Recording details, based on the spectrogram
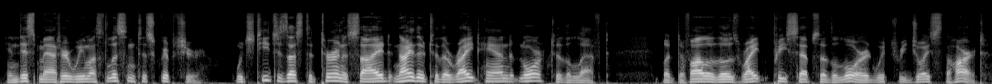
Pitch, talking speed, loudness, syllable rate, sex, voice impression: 120 Hz, 220 wpm, -19 LUFS, 5.5 syllables/s, male, masculine, slightly middle-aged, slightly thick, slightly tensed, slightly weak, bright, slightly soft, clear, fluent, slightly cool, intellectual, refreshing, very sincere, calm, slightly mature, friendly, reassuring, slightly unique, elegant, sweet, slightly lively, slightly kind, slightly intense, slightly modest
